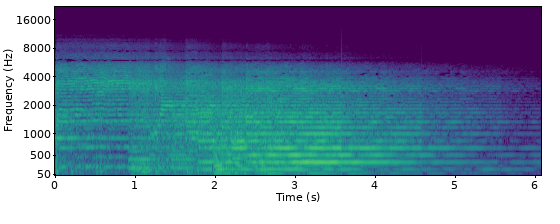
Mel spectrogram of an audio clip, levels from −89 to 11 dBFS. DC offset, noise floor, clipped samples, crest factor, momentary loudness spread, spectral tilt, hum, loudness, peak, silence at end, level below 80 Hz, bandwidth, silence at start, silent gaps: under 0.1%; -48 dBFS; under 0.1%; 16 dB; 17 LU; -5.5 dB/octave; none; -19 LUFS; -6 dBFS; 0.55 s; -46 dBFS; 9.2 kHz; 0 s; none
